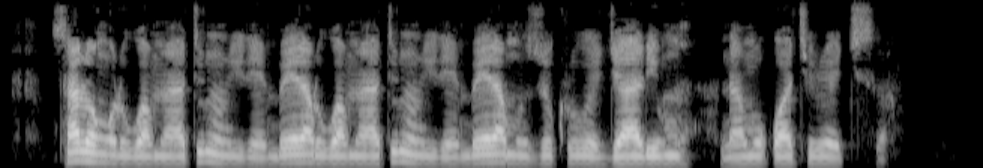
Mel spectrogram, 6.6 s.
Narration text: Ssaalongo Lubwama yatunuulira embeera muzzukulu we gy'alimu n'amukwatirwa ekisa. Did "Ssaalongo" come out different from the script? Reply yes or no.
no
